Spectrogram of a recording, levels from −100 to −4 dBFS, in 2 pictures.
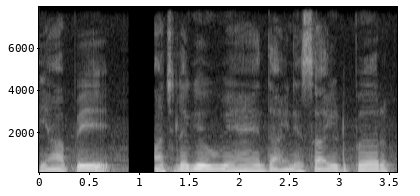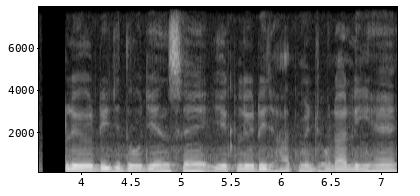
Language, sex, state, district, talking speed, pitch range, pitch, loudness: Hindi, male, Bihar, Gopalganj, 190 wpm, 140-145 Hz, 145 Hz, -27 LUFS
